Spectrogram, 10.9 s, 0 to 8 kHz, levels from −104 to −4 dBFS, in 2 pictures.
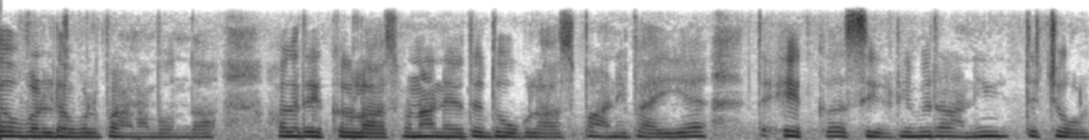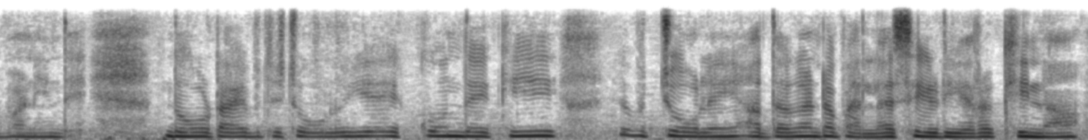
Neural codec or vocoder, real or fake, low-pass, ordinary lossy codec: none; real; 7.2 kHz; none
